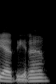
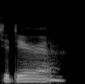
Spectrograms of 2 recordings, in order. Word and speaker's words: Yadira: You know that, like, I always say Yadira, but that's not how, like, I talk to people. – How do you talk to people? – Like, I say my name's Yadira. – Oh, yeah. – Unless they're, like, obviously Hispanic, you know, like, speaking to me in Spanish, then I'll be like, oh, Yadira.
